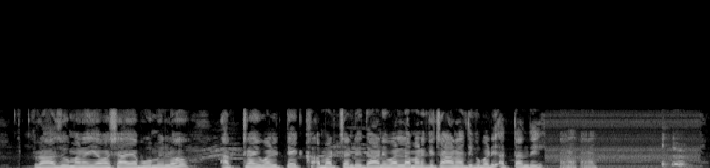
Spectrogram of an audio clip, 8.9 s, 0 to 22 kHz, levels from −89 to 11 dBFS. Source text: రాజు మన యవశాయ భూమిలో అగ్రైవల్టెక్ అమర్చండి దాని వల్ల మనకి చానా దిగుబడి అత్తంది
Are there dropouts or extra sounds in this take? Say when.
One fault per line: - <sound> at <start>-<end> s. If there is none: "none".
- laugh at 7.0-7.5 s
- throat clearing at 8.3-8.7 s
